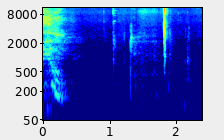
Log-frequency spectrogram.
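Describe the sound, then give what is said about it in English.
Coughing after choking on spit: one harsh, breathy cough burst at the start, then a few faint, short clicks and throat sounds in near quiet. “I don't know if I choked on my own spit or I'm just talking too much tonight.”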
